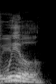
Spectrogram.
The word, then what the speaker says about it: Wheatle: It's not spelled like the Pokemon, but it's Wheatle. – Oh, yeah. Damn, son. – People would pronounce it Wheatley, though.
